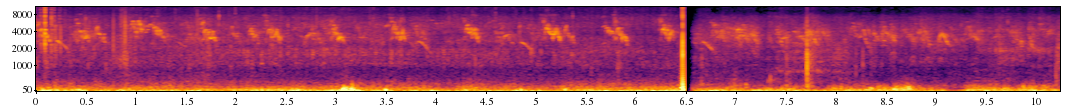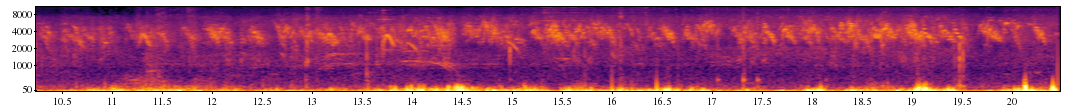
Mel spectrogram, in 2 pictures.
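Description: Many small birds chirping continuously in quick, short calls over a low, uneven rumble. A sudden cut about six seconds in breaks the sound for an instant.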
